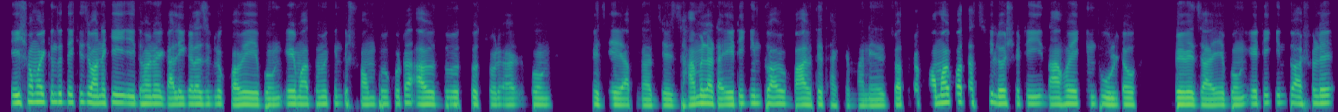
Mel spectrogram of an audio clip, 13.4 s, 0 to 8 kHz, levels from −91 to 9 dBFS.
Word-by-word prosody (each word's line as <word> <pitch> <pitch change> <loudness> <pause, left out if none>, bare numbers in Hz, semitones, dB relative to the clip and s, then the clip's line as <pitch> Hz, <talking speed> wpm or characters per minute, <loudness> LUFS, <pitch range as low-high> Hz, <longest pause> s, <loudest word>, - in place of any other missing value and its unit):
এই 165 - +6
সময় 185 -1 +4
কিন্তু 180 0 0
দেখি 175 +1 -2
যে - - +4
অনেকেই 160 +1 +2
এই 145 - +2
ধরনের 150 0 +3
গালিগালাজগুলো 140 +1 +1
করে 125 +2 +4
এবং 130 +1 -1 0.2
এর 145 - +4
মাধ্যমে 140 +1 0
কিন্তু 150 -1 -6
সম্পর্কটা 140 +3 -2
আরো 135 0 +5
দূরত্ব 140 0 -3 0.2
চলে 130 -1 -3 0.2
এবং 130 0 -1 0.5
এই 130 - +2
যে 130 - -2
আপনার 125 -1 -3
যে 125 - 0
ঝামেলাটা 135 +2 +3
এটি 150 +3 0
কিন্তু 150 0 -2
আরো 145 0 +2
বাড়তে 130 +1 +1
থাকে। 120 0 -8
মানে 115 0 -2 0.2
যতটা 135 +3 -3
কমার 165 +3 +4
কথা 170 -2 -1
ছিল 175 - -2 0.2
সেটি 145 0 -3 0.2
না 135 - +3
হয়ে 145 -1 +5
কিন্তু 145 0 -8
উল্টোও 130 0 +2 0.4
বেড়ে 135 0 +6
যায় 125 -1 +2
এবং 130 +1 -1 0.2
এটি 155 +3 -3
কিন্তু 165 0 -8
আসলে 155 +2 +1
140 Hz, 200 wpm, -21 LUFS, 130-150 Hz, 0.5 s, এই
